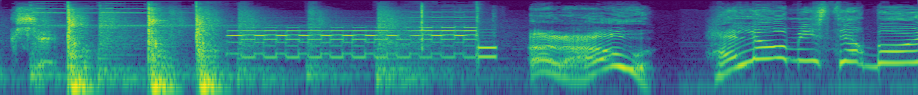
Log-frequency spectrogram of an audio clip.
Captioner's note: phone ringing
